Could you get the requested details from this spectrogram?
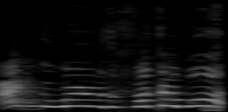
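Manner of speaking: very high, fast, squeaky mock boast; mock Elizabeth. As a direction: rattle it off way up high like a cartoon girl. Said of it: "was like".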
